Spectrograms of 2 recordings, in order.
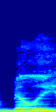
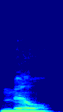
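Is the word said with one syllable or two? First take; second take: two; one. First: The word has two syllables, ending in an ee. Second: The word has one syllable, like mill. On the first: The speaker calls it wrong. "It's also not Millie" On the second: The speaker calls it right. "It's Mill"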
